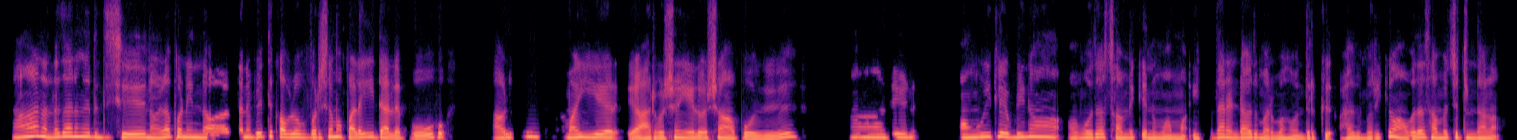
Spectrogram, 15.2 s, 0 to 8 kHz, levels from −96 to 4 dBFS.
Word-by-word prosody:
ஆ, - - -2 0.2
நல்லாதானுங்க 230 +2 +2
இருந்துச்சு. 195 0 -1 0.2
நல்லா 185 +4 +1
பண்ணியிருந்தா. 200 -4 +2 0.2
அத்தன 200 +5 -3
பேத்துக்கு, 220 +1 +1
அவ்ளோ 200 0 +2
வருஷமா 200 +3 +2
பழகிட்டாள 185 -2 +2
இப்போ, 155 0 -2 0.8
அவளுக்கு 185 +8 -3
கல்யாணமாகி, 205 -2 -1 0.6
6 165 +2 +1
வருஷம், 180 +4 +1
7 165 0 +2
வருஷம் 165 +2 -1
ஆகப்போது. 145 -3 0 0.8
அ - - -2 0.3
அதே 190 +1 -2 0.6
அவங்க 190 +1 +3
வீட்ல 220 +2 +1
எப்டீன்னா, 205 +3 +1 0.3
அவங்க 175 +2 0
தான் 200 -1 -1
சமைக்கணுமாமா. 165 -3 0
இப்ப 155 - -13
தான் 195 0 +2
2வது 175 +1 +1
மருமக 155 0 0
வந்திருக்கு. 160 +2 -2 0.2
அது 165 -1 +1
வரைக்கும் 185 +7 0
அவ 160 - -2
தான் 190 +1 -1
சமச்சிட்ருந்தாளாம். 170 -3 -1
185 Hz, 140 wpm, -23 LUFS, 165-200 Hz, 0.8 s, அவங்க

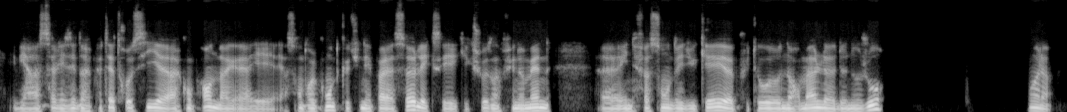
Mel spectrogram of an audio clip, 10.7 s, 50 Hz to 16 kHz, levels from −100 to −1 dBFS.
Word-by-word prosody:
eh - - -9
bien 85 0 -2
ça 95 - -4
les 90 0 -1
aiderait 90 -1 0
peut-être - - -3
aussi 105 -1 +1
à 85 -2 +3
à 85 - -2
comprendre, 95 +4 +1
bah, 85 - +1
à 85 -1 -2
et 80 -1 -4
à - - -14
se - - -12
rendre 95 -1 -1
compte 125 -1 +1
que 90 - -7
tu - - -8
n'es 90 -2 +2
pas 90 - +1
la 85 -1 +1
seule 125 +5 +3
et 95 - +1
que - - -11
c'est 85 -2 -3
quelque - - -16
chose, 95 -2 -2
un 85 - -2
phénomène, 95 +3 +3 0.5
heu, 85 -1 -1
une 85 -1 0
façon 95 +2 -1
d'éduquer, 90 +6 +2
heu, 90 - +5
plutôt 90 +3 0
normale, 90 +3 +3
heu, 90 -2 +1
de 90 - -1
nos 90 0 0
jours. 145 - +2 1.5
Voilà. 95 -6 -1
90 Hz, 235 wpm, -22 LUFS, 85-100 Hz, 1.5 s, heu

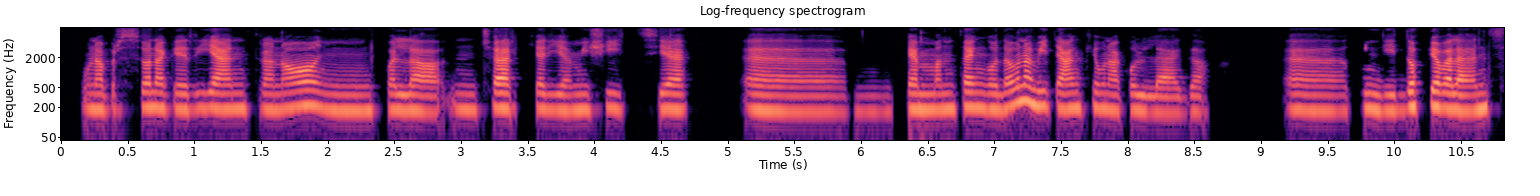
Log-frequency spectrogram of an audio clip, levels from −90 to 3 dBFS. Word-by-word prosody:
una 185 -1 -1
persona 195 +2 -1
che 190 0 -1
rientra 190 0 +1
no, 205 +4 +4
in 180 -3 -3
quella, 180 -2 +1
mhmm, 185 -1 -7
cerchia 195 0 +3
di 185 0 -3
amicizie, 185 +1 -3 0.3
ehm, 170 -2 -4
che 190 -1 +3
mantengo 190 +1 +1
da 195 +3 0
una 270 +1 +5
vita, 210 -3 +1
è - - +7
anche 195 +1 -1
una 180 -3 -1
collega, 165 -2 -4 0.5
ehm, 175 -2 -4
quindi 180 -2 -3
doppia 205 +2 +4
valenza. 185 0 +3
185 Hz, 140 wpm, -23 LUFS, 175-195 Hz, 0.5 s, è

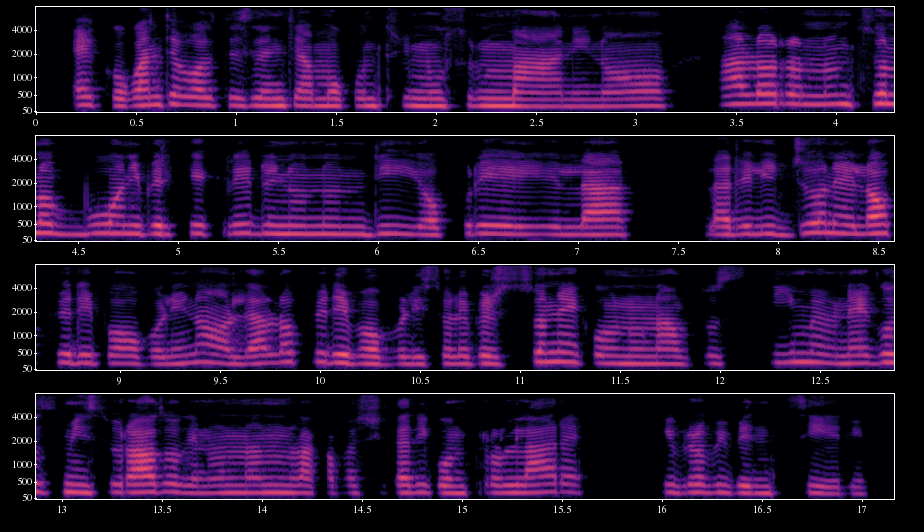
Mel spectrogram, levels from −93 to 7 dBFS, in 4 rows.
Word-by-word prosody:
ecco, 225 -2 -2
quante 230 +4 +3
volte 220 -2 -1
sentiamo 205 -1 +2
contro 205 +2 -5
i - - +2
musulmani, 200 -2 +2
no: 200 +1 -3 0.3
"Ah, 255 - +4
loro 265 0 +4
non 250 0 0
sono 260 +1 +4
buoni 240 +2 0
perché 235 +1 0
credono 240 -1 -1
in 230 0 0
un 225 -1 -1
Dio". 225 -1 -2
oppure 235 +4 -2
"Il 215 -1 +2 0.4
la 220 - +3
religione 235 +4 0
è - - +1
l'oppio 245 +1 +5
dei 230 -1 -2
popoli". 210 -1 -3
no, 245 -2 -2
l 205 - -3 0.2
l'oppio 260 +1 -4
dei 235 -1 +6
popoli 205 -1 0
son 205 +1 -7
le 210 - -1
persone 240 +5 0
con 220 -1 -3
un'autostima 210 +5 -4
e - - -4
un 220 -1 -4
ego 225 +2 +1
smisurato 225 0 +3
che 205 - -5
non 210 +1 -3
hanno 210 0 -1
la 205 - -1
capacità 205 +1 -6
di 215 - -5
controllare 210 +2 -2 0.4
i 215 - -3
propri 220 0 -3
pensieri. 195 -2 -5
215 Hz, 175 wpm, -37 LUFS, 205-235 Hz, 0.4 s, dei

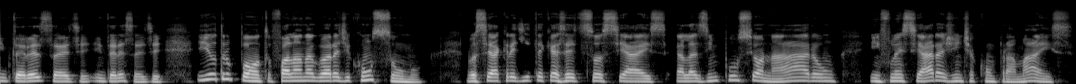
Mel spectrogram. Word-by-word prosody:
interessante, 150 -3 +2
interessante. 140 -5 -2 0.3
E 210 +4 +1
outro 245 +1 0
ponto 160 - +3
falando 170 +5 +4
agora 170 0 +4
de 165 +1 -2
consumo. 145 - 0 0.4
Você 145 +3 +3
acredita 175 +2 -1
que 175 - -6
as 155 -4 +3
redes 160 -1 0
sociais 135 -4 0
elas 145 -1 0
impulsionaram, 165 -3 -1 0.3
influenciaram 155 +3 0
a - - -1
gente 150 -1 -3
a - - -9
comprar 130 -4 -4
mais? 130 -2 -3
155 Hz, 130 wpm, -21 LUFS, 140-170 Hz, 0.4 s, falando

